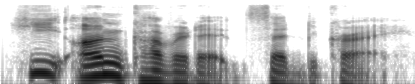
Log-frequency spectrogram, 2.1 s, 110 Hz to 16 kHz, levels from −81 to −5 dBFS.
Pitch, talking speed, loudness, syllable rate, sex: 140 Hz, 175 wpm, -21 LUFS, 4.9 syllables/s, female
